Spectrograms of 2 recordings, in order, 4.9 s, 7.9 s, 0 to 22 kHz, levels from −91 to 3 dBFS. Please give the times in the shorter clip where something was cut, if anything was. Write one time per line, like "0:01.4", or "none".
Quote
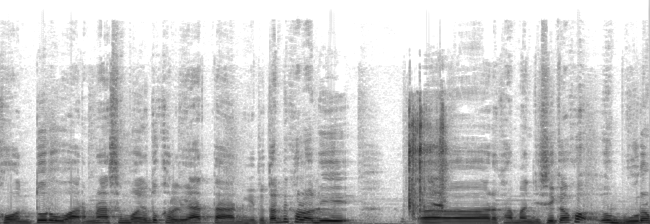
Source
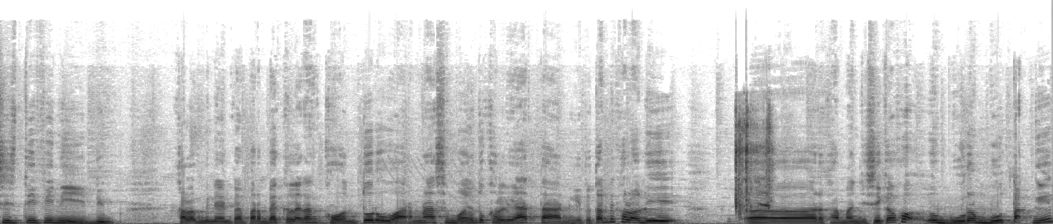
none

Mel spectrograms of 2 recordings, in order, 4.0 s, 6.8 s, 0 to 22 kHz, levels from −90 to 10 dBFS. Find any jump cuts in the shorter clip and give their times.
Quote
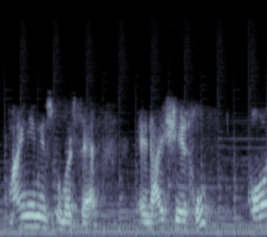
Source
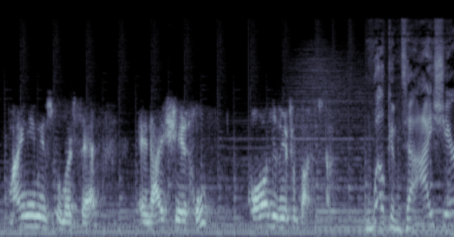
none

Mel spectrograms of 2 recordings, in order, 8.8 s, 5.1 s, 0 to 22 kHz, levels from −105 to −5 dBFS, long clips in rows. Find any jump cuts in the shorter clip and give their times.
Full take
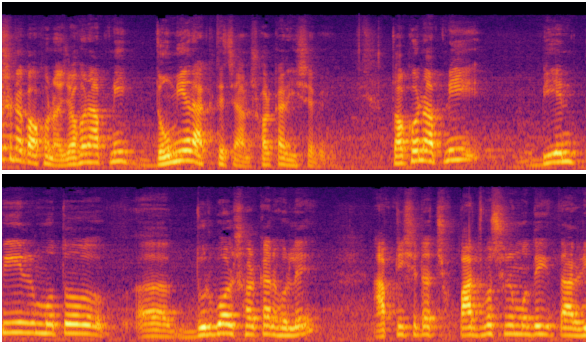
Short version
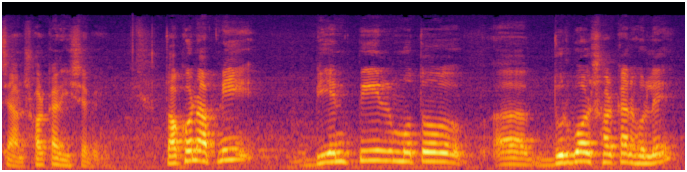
none

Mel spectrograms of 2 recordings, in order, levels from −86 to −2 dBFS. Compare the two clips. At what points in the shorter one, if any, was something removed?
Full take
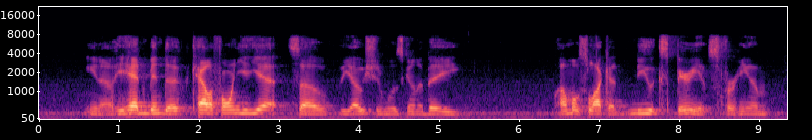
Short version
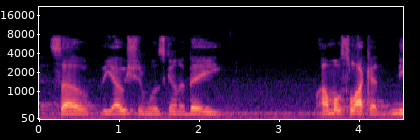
none

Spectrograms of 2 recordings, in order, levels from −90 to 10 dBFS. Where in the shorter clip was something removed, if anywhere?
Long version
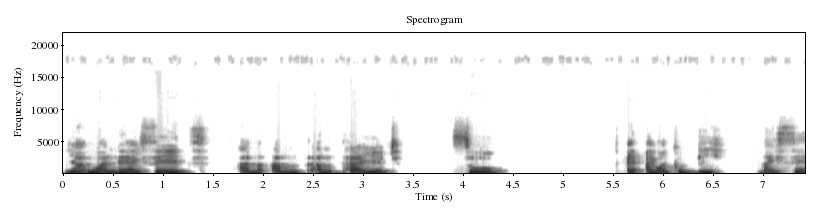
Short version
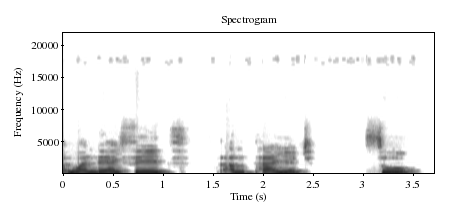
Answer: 0:01.5

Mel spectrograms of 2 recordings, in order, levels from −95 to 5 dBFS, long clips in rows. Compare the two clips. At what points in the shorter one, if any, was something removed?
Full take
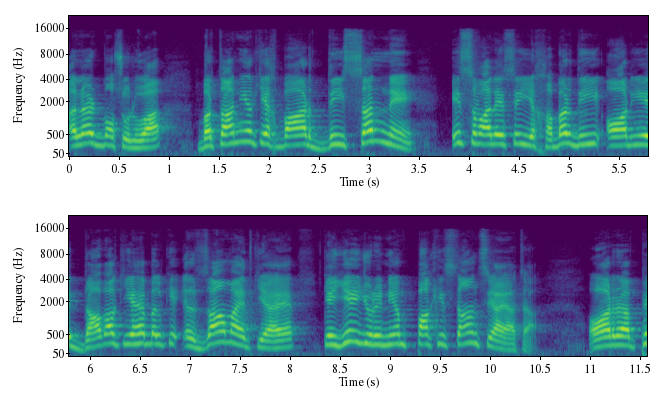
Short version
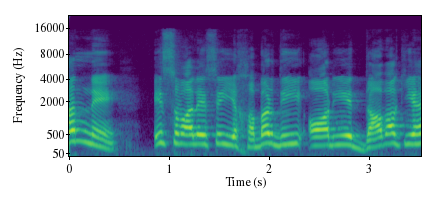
none

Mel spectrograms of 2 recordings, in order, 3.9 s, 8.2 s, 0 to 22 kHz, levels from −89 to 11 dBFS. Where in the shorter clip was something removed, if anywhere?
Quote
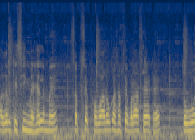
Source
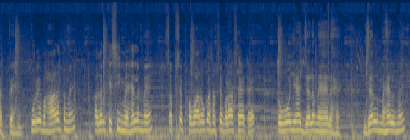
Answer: none

